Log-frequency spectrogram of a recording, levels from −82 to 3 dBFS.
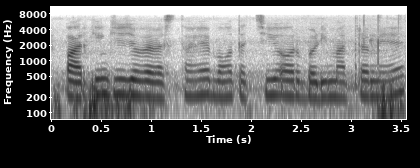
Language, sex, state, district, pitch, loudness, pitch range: Hindi, female, Chhattisgarh, Raipur, 200 Hz, -19 LUFS, 185-210 Hz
